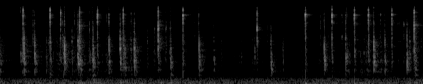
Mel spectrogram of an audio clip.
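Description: Fingertips with long nails type on a pink backlit mechanical keyboard with plastic keycaps resting on a wooden block. The result is a quick, uneven run of sharp, bright clicks and clacks with very little low end, each snapping off almost instantly. There is a brief lull in the middle before the typing resumes.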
